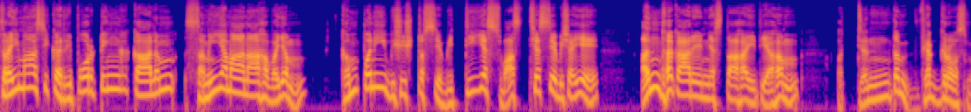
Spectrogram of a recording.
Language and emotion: Sanskrit, angry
